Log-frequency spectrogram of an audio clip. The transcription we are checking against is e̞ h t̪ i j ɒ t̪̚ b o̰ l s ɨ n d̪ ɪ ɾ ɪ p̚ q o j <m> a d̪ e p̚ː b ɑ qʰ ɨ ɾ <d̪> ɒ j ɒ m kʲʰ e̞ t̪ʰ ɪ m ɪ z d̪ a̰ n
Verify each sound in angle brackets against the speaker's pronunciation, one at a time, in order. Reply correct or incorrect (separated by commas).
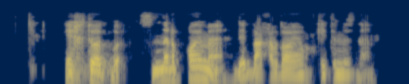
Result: correct, correct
